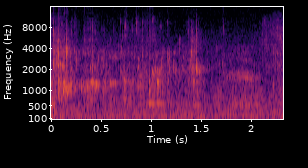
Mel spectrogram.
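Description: Water pours and trickles faintly into a pot of rice, a soft, uneven liquid splashing in a quiet kitchen that ends with a short, sharp knock.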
